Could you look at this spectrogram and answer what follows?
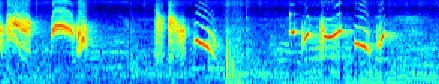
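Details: Common iora lure song to set other birds singing: loud harsh slurred notes at first, then downward-sweeping whistles and a final cluster of quick rising and falling whistled notes.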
